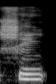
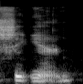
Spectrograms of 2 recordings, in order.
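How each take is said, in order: First: The name is said as one syllable. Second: The name is said as two syllables. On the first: The speaker calls it wrong. "It is not Sheen" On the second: The speaker calls it right. "it's Shein"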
